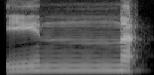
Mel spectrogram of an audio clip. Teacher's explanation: bukan hanya double tapi ada ditahannya ada panjangnya dan ada dengungnya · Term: huruf ghunnah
